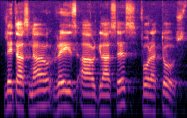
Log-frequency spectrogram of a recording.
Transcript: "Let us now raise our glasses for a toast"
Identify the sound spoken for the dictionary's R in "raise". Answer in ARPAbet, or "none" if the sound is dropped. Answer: R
